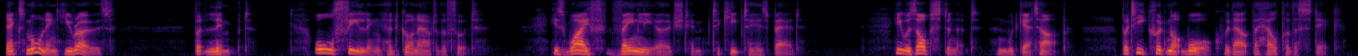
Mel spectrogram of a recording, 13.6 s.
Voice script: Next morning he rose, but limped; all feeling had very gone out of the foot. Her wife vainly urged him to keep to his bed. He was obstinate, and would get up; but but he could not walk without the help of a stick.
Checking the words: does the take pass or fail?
fail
